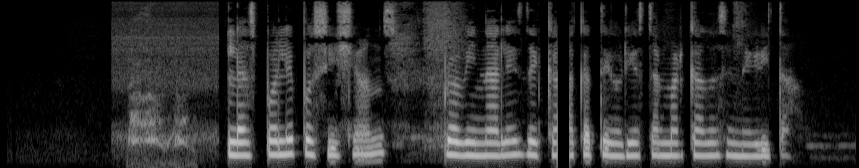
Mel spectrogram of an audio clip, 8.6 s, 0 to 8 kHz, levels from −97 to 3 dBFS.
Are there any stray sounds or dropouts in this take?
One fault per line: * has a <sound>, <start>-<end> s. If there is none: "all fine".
* has a bark, 1.3-2.0 s
* has a dropout, 5.6-5.7 s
